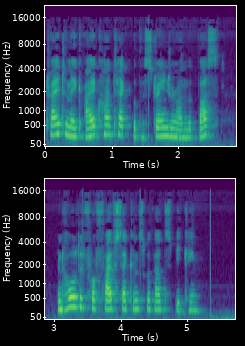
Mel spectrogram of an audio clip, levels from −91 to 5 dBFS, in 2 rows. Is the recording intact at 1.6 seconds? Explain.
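No, not quite. Right around 1.56 s there's a bit error spike: a single sample where one flipped bit throws the value off by a power of two, peaking near about -5 dBFS before snapping back. You hear it as one sharp, broadband tick unrelated to the speech.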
